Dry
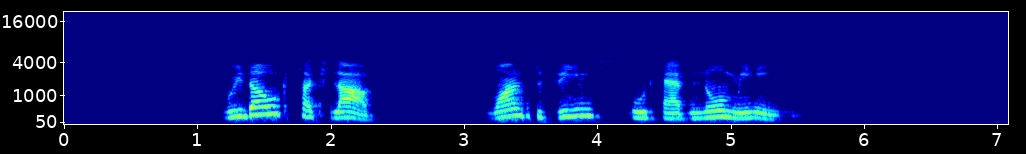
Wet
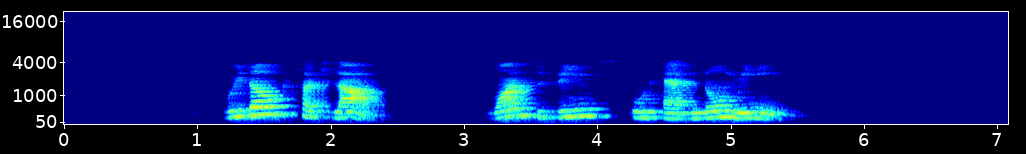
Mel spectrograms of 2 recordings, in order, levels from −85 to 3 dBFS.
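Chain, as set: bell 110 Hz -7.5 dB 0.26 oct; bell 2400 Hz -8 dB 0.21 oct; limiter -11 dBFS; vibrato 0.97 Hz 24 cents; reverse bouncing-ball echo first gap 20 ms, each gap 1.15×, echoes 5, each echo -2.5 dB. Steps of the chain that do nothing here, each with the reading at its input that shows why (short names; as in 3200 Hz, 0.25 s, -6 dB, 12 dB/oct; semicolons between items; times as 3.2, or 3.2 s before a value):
limiter -11 dBFS: input peak -22.0 dBFS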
